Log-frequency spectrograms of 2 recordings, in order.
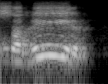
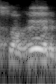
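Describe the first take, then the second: First: The vowel is held long. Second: The vowel is held short. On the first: It means very small. "menunjukkan makna kecil sekali" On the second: It means small. "menunjukkan makna kecil"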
